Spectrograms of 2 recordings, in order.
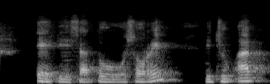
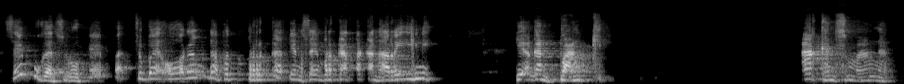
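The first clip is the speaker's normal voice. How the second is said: raised, high voice rallying the congregation; forceful preaching; 10 semitones higher, 5 dB louder than usual. Real, not acted. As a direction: build to a high, loud rallying cry. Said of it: "Bukan saya keras ngomongnya". (berkhotbah dengan suara keras dan tinggi)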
